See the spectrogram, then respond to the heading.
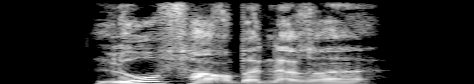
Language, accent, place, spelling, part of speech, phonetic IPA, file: German, Germany, Berlin, lohfarbenere, adjective, [ˈloːˌfaʁbənəʁə], De-lohfarbenere.ogg
- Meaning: inflection of lohfarben: 1. strong/mixed nominative/accusative feminine singular comparative degree 2. strong nominative/accusative plural comparative degree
